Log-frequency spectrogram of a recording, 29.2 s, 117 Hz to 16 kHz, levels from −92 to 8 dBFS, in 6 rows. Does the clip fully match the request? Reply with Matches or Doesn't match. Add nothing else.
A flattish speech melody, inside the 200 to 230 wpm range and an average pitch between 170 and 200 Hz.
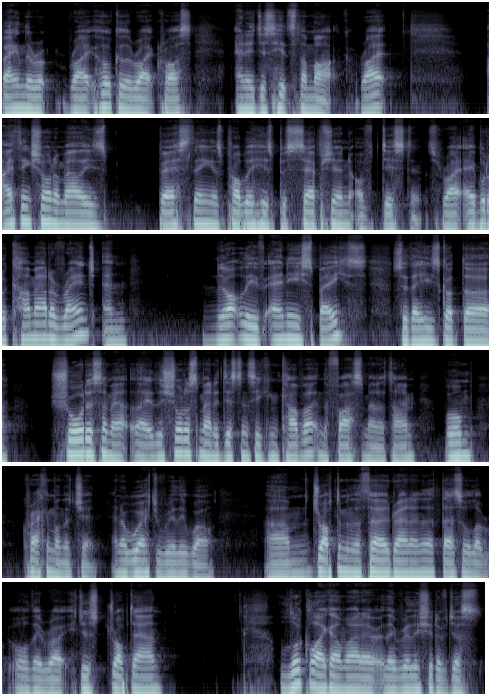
Doesn't match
